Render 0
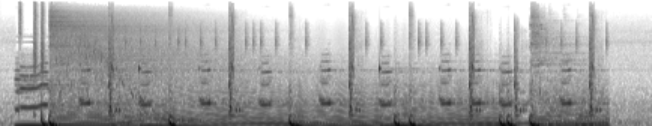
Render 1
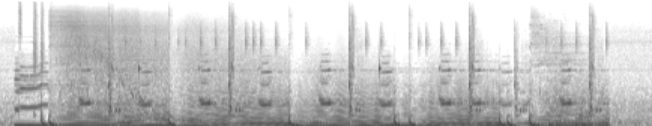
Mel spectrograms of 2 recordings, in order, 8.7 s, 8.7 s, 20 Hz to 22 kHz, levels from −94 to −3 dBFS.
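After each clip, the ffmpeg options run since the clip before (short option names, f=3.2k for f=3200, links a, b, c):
-af "acompressor=threshold=-24dB:ratio=12,volume=-8.5dB"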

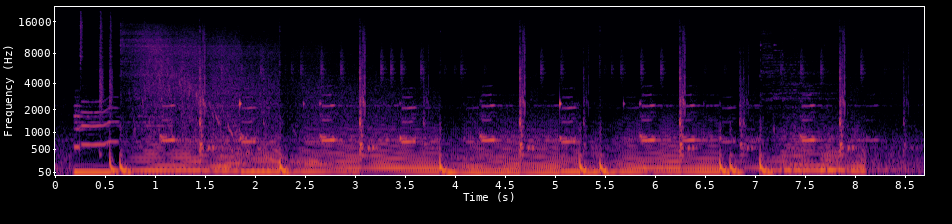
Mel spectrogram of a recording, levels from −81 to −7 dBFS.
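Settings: -af "aecho=1:1:637:0.168,volume=-1.5dB"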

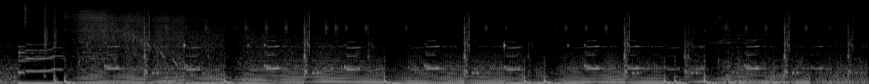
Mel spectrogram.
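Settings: -af "acompressor=threshold=-47dB:ratio=4,volume=10dB"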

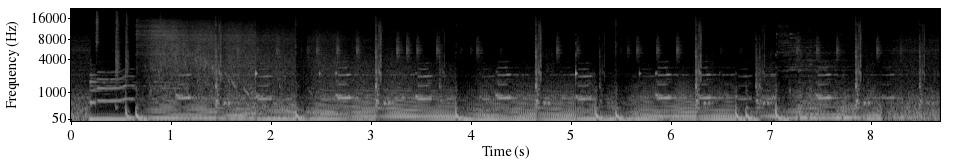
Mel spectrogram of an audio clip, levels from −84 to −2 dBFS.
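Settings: -af "aeval=exprs='clip(val(0),-1,0.0355)':c=same"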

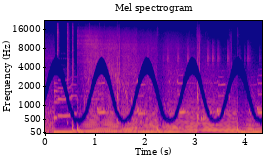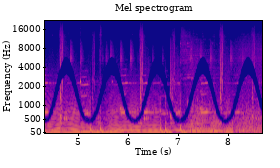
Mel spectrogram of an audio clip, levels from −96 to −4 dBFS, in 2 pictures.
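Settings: -af "afftfilt=real='re*(1-between(b*sr/1024,420*pow(4200/420,0.5+0.5*sin(2*PI*1.1*pts/sr))/1.41,420*pow(4200/420,0.5+0.5*sin(2*PI*1.1*pts/sr))*1.41))':imag='im*(1-between(b*sr/1024,420*pow(4200/420,0.5+0.5*sin(2*PI*1.1*pts/sr))/1.41,420*pow(4200/420,0.5+0.5*sin(2*PI*1.1*pts/sr))*1.41))':win_size=1024:overlap=0.75,volume=1dB"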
